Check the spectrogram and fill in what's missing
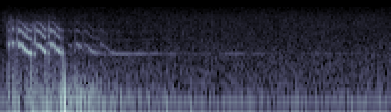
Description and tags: Sound from beginning of the answering machine outgoing message I uploaded.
